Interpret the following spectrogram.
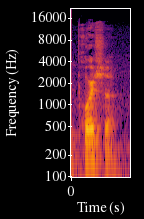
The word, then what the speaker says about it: Porsche: like honestly but like Porsche Porsche that I can't get over that it's like worse yeah Porsche it but is actually Porsche I don't see the able a is Porsche oh yeah the Porsche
